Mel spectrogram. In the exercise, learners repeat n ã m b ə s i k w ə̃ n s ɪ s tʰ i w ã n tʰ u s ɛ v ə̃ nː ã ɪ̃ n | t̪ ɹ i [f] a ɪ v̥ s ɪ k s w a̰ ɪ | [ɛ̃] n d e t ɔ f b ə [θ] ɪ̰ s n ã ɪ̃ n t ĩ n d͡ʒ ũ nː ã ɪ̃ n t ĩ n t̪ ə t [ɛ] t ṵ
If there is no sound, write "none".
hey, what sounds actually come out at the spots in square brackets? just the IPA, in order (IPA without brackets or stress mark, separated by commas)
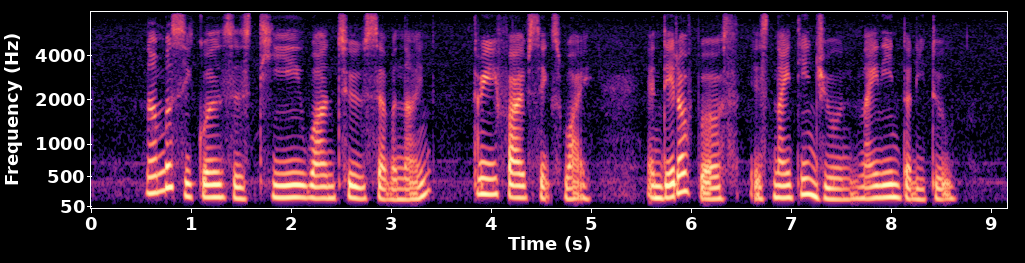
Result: f, ɛ̃, θ, i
